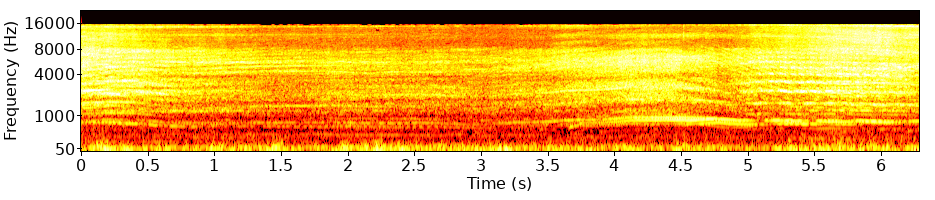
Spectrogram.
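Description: Small FPV racing quadcopter's electric motors whining overhead, the pitch rising and falling as the throttle changes, over a low rumble.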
